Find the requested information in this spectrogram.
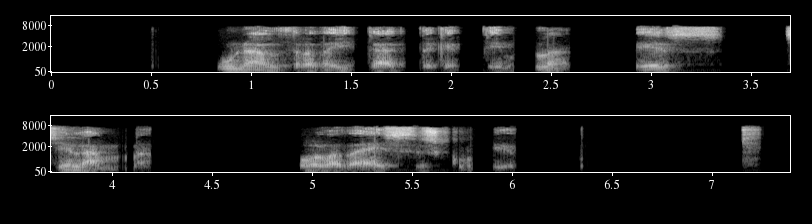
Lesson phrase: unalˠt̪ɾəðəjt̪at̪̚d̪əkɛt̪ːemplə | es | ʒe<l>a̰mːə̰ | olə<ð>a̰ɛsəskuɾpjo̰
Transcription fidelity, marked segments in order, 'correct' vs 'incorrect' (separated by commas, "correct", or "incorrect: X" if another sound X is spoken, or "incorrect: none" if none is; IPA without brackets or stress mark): correct, correct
